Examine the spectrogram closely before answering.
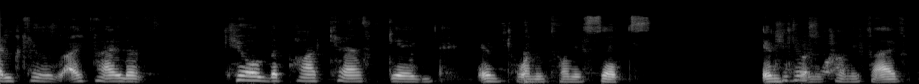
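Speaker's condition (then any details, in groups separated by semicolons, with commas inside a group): Cerebral palsy; wheelchair user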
